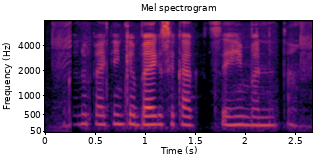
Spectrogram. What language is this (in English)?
Bhojpuri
